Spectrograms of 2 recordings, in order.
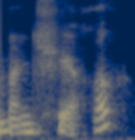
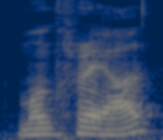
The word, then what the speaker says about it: Montreal: Mo al Montreal. Yeah. Wow. Okay. I haven't enrolled my RS in Spanish class in high school. So, you guys don't say the T.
